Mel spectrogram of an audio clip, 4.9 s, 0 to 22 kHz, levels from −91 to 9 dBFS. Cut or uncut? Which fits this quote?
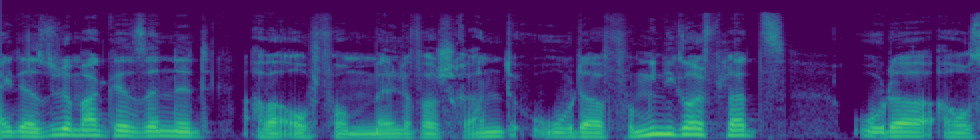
cut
